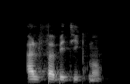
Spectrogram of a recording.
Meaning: alphabetically
- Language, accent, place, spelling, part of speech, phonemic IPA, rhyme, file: French, France, Lyon, alphabétiquement, adverb, /al.fa.be.tik.mɑ̃/, -ɑ̃, LL-Q150 (fra)-alphabétiquement.wav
